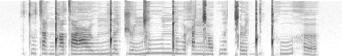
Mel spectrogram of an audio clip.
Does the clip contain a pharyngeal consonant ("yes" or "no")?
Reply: yes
